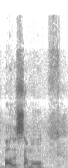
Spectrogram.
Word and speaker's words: balsamo: s beside each other should make the s sound like z but no it is balasamo ancia his name is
